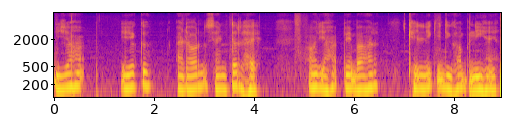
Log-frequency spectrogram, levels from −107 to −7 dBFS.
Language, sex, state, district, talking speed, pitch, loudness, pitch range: Hindi, male, Uttar Pradesh, Lucknow, 95 wpm, 160 Hz, -21 LUFS, 155-175 Hz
